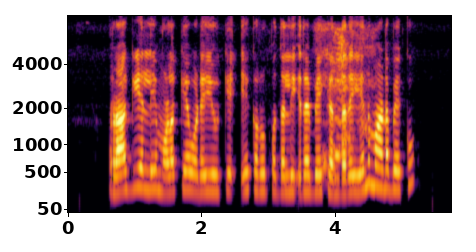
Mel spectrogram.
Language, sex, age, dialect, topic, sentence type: Kannada, female, 60-100, Central, agriculture, question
